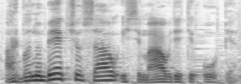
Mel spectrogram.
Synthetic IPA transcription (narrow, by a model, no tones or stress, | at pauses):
ɐrbɐnʊbʲeːkt͡ʃʲɛʊsɐʊisʲɪmɐˑʊd̪ʲiːt̪ʲɪʔʊpʲɛ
